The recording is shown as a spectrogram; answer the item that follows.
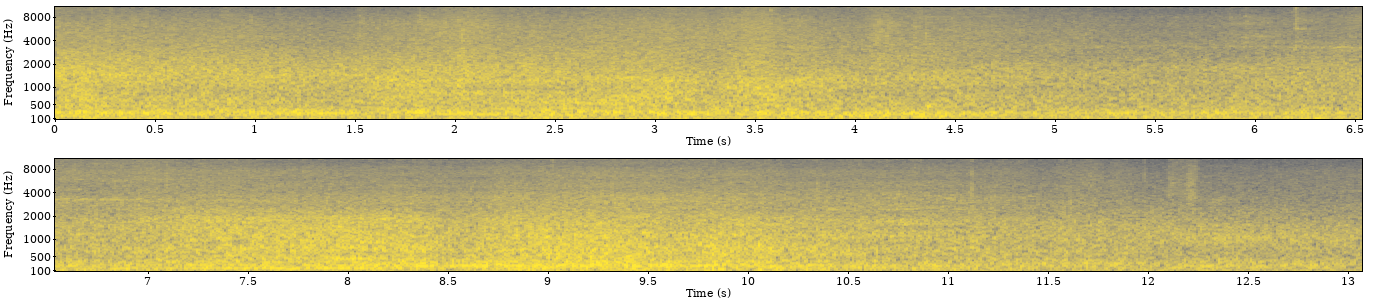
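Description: Road traffic noise: a vehicle going by on the street, its sound swelling for a few seconds past the middle and then fading.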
